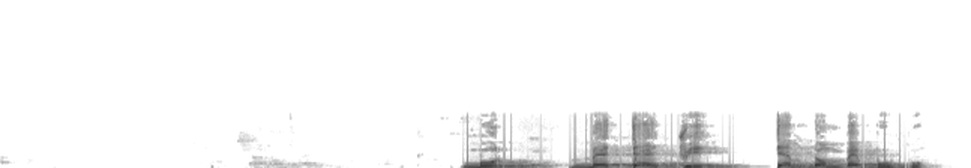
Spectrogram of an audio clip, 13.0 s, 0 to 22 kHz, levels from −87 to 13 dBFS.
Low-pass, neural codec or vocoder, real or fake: 7.2 kHz; none; real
